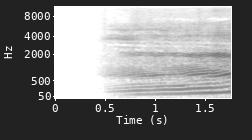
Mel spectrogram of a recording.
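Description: A cow gives a loud, drawn-out moo that starts suddenly and slowly rises in pitch.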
